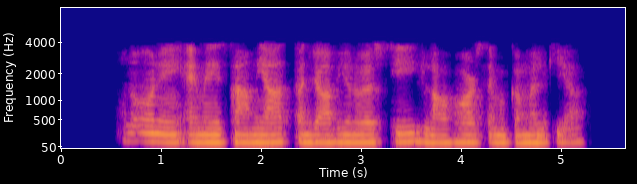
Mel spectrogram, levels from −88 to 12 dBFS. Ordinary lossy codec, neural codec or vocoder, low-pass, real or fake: AAC, 16 kbps; codec, 24 kHz, 0.9 kbps, DualCodec; 7.2 kHz; fake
